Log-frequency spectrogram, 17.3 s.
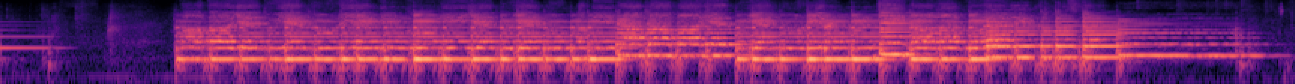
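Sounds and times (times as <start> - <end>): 
boys singing tenor part: 2.3 - 17.1.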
